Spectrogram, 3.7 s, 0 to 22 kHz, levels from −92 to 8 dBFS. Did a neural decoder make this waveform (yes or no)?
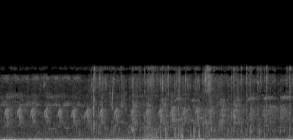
no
